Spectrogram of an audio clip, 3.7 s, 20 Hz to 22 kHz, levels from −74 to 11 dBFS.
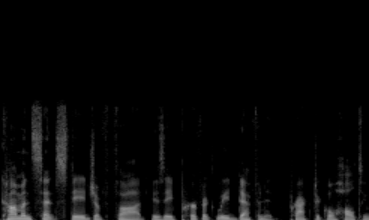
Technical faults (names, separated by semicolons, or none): none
